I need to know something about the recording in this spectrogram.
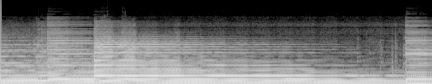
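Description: Instrumental background music led by an effects-laden guitar: chords struck about half a second and a second in, then left to ring.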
